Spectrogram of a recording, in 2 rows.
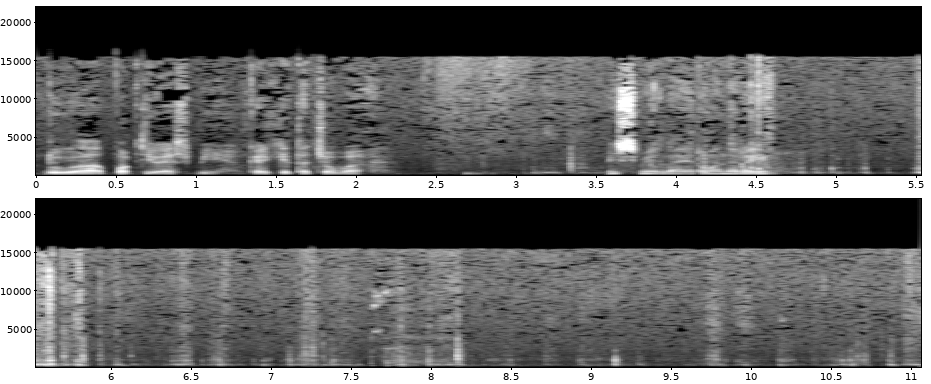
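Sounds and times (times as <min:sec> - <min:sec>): plastic scraping: 0:02.6 - 0:11.0.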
